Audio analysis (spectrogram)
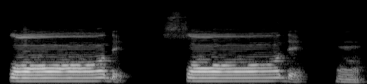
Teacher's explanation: জিহ্বার আগা সামনের নিচের দুই দাঁতের পেট ও আগার সঙ্গে লাগিয়ে উচ্চারিত হয় সদে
